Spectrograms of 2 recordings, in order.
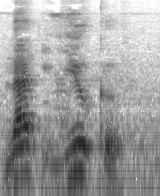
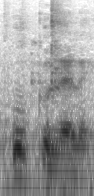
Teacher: Because in Hawaiian, the letter U is with pronounced u. Well, it has the okina in front of it. Yeah. So it's a glottal stop.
